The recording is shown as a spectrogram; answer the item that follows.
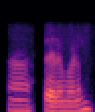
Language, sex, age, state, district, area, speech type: Telugu, male, 18-30, Andhra Pradesh, Kakinada, rural, conversation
